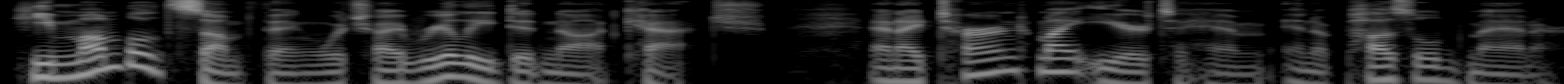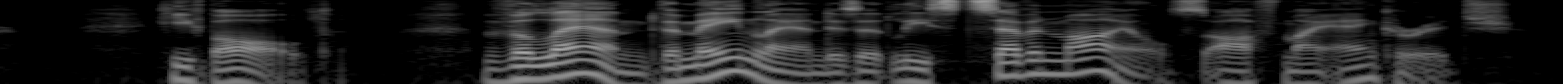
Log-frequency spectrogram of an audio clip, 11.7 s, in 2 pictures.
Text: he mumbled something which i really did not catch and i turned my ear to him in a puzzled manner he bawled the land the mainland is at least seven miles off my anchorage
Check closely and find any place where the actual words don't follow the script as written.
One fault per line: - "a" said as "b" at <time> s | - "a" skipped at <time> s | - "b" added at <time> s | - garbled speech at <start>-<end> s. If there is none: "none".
none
